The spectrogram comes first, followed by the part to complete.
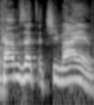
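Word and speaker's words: Khamzat Chimaev: So Kamzat Chimayv.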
